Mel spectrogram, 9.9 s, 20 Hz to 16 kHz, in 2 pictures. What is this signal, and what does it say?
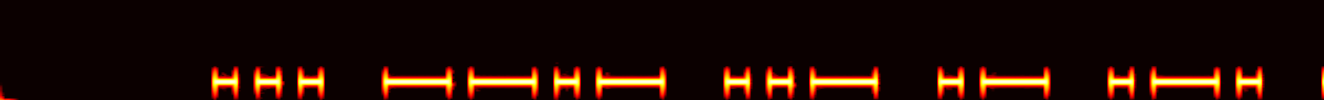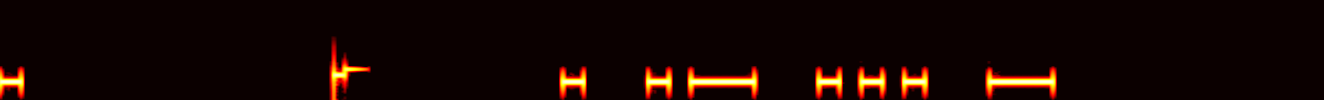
Morse code, heard as a keyed tone, about 15 wpm, 700 Hz. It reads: SQUARE EAST
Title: Sentences from Top 1200 Words - New Word Drill Alt - 15wpm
